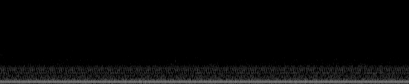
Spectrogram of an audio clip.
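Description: A steady low hum with a faint even hiss underneath: the background noise of a microphone and room, with no voice.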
